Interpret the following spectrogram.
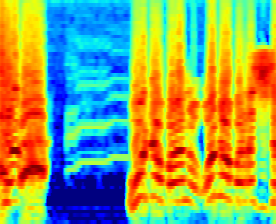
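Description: Speech: a voice talking in short, emphatic phrases, breaking off for about half a second soon after the start.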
